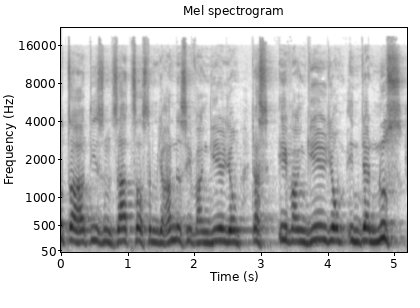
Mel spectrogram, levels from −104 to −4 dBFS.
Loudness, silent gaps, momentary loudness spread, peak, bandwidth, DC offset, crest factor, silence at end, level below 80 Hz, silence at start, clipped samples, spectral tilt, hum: -26 LUFS; none; 6 LU; -8 dBFS; 19 kHz; under 0.1%; 16 dB; 0.1 s; -74 dBFS; 0 s; under 0.1%; -6 dB/octave; none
